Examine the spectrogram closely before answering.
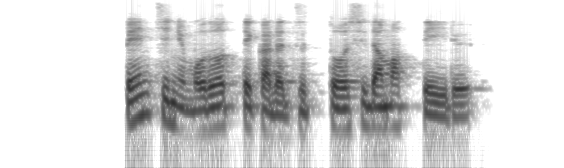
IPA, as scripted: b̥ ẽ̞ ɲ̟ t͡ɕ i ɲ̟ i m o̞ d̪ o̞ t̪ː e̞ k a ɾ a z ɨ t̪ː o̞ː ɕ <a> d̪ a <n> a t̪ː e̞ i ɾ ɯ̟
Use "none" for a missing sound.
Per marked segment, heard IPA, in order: i, m

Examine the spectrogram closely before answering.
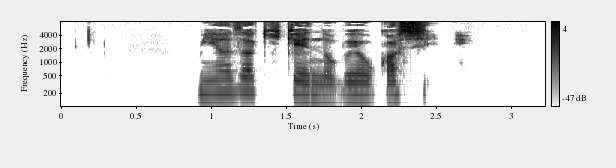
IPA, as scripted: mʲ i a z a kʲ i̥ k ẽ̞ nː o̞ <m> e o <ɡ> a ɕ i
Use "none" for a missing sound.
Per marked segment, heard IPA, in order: b, k

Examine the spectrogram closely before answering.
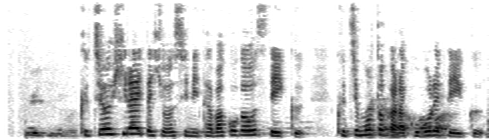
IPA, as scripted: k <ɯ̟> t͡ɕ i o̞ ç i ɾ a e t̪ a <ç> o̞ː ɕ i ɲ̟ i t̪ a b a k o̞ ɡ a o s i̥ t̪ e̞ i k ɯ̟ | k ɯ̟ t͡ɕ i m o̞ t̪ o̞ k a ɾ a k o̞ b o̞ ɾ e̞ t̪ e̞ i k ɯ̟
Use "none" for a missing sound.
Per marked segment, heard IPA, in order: ɯ̟, ç

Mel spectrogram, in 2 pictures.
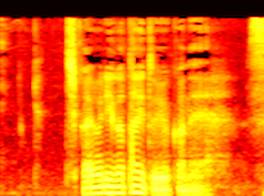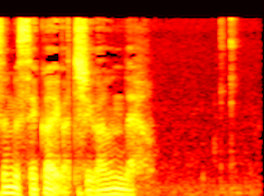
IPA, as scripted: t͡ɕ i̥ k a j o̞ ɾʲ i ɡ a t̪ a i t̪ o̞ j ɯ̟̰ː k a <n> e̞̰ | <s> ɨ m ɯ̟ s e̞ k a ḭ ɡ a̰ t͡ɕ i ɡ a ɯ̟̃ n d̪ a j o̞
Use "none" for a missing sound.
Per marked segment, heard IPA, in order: n, s

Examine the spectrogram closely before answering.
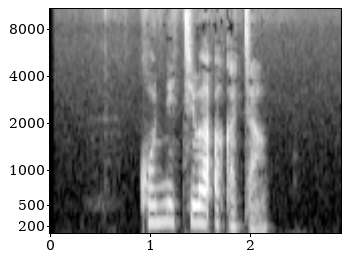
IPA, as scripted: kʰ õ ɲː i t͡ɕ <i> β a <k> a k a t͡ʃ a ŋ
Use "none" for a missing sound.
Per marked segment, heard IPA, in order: i, ʔ

